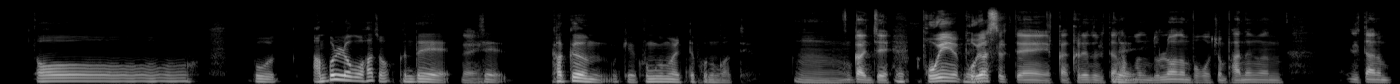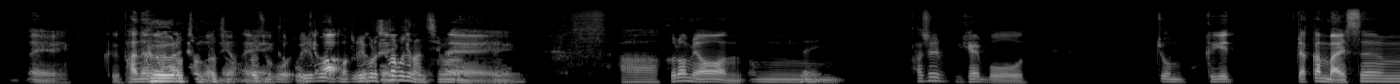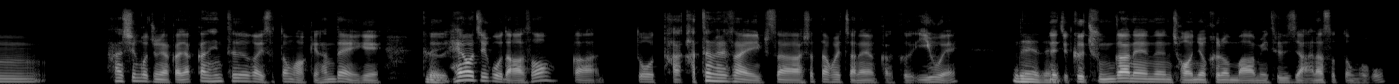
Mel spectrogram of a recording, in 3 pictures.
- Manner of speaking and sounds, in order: other background noise; tapping
- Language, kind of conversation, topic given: Korean, advice, SNS에서 전 연인의 게시물을 계속 보게 될 때 그만두려면 어떻게 해야 하나요?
